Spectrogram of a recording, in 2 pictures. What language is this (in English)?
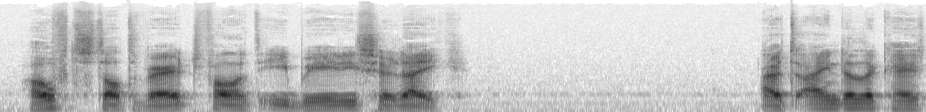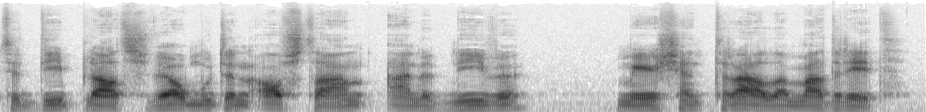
Dutch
